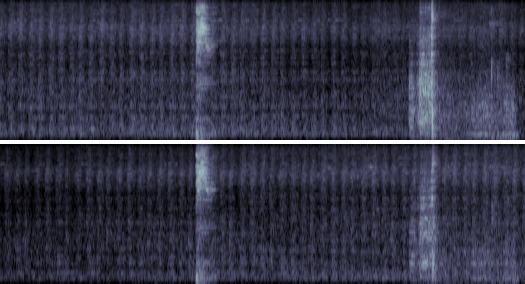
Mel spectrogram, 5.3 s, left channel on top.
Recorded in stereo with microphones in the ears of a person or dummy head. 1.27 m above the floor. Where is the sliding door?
60° left (ahead or behind), 0.6 m.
